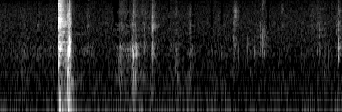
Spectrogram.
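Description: Unpacking on a tabletop: one sharp knock about a second in, then faint rustling and small clicks of paper and packaging being handled.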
